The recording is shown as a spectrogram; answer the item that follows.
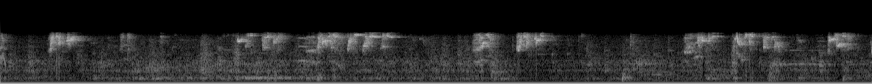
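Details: Yellow-sided conure producing a series of short, grating squawks and chatters in irregular bursts, spaced roughly every half second to a second. A constant low background hum runs beneath them.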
